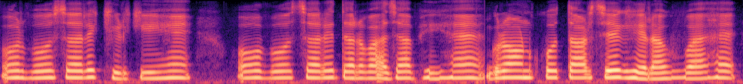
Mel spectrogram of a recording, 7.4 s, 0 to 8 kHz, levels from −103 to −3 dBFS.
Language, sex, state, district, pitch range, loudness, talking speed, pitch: Hindi, female, Jharkhand, Palamu, 225-240 Hz, -15 LUFS, 135 wpm, 235 Hz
